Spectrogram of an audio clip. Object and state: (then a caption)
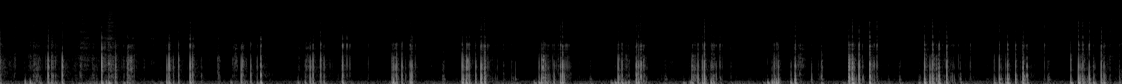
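Thin wooden sign, solid board. A flat rectangular wooden sign with RELAX lettering, roughly 30 cm tall and made of a solid thin board, is held upright in both hands and tapped and scratched with the fingertips and nails. The result is irregular bursts of dry, dull taps and scratchy rasps, weighted toward low frequencies with very little high brightness. Each hit dies away almost instantly.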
